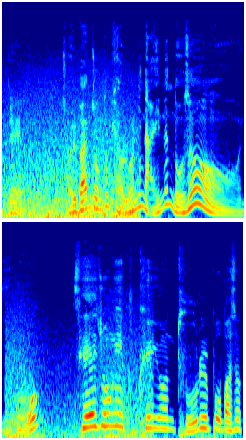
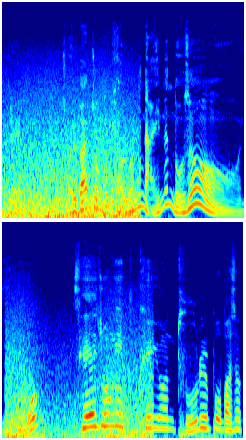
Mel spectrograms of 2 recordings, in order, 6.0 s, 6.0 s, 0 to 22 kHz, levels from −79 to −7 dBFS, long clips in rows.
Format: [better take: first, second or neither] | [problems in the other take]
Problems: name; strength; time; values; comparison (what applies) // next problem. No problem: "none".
first | wind noise on the microphone; heavy; until 1.5 s and from 3 to 5 s; 6 dB below the speech; occasional gusts in the first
